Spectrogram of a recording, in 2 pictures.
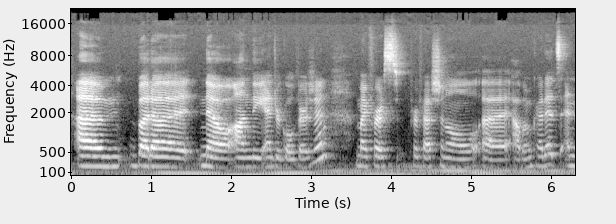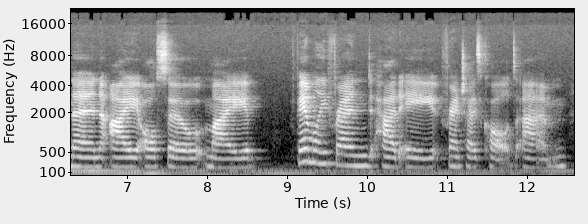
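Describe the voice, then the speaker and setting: A woman's voice: mid-range voice, fairly even intonation, takes it slowly, sharp tone, a little hiss or hum. A young woman from London raised in Los Angeles, chatting as a musician guest, rambling with lots of "like" and frequent giggles. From born in London, raised in Los Angeles. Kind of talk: casual interview chat. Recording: echoey room with faint ambience.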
